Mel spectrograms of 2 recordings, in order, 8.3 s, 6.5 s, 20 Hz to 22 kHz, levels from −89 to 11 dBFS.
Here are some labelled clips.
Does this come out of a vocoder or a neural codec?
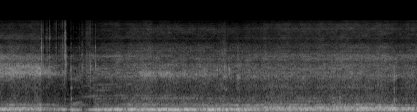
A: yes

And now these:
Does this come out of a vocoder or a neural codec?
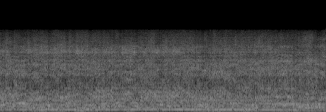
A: yes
